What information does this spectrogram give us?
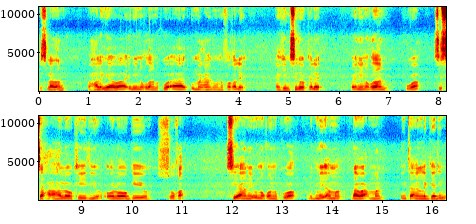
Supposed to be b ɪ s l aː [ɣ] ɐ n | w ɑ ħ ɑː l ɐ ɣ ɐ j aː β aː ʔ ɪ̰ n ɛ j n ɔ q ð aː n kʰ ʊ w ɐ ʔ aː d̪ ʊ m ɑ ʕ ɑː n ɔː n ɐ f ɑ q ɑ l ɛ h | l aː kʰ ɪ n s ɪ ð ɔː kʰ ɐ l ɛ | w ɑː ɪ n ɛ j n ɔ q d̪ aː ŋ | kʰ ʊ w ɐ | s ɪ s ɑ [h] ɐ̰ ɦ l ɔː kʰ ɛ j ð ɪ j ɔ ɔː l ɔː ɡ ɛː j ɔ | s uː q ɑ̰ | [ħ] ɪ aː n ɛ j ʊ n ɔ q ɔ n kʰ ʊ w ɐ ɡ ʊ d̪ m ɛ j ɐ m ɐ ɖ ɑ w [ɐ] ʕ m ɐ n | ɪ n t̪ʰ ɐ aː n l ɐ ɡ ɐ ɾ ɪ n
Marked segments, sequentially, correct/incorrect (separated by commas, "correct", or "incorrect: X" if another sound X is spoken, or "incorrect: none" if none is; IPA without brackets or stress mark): incorrect: ð, incorrect: ħ, incorrect: s, incorrect: ɑ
